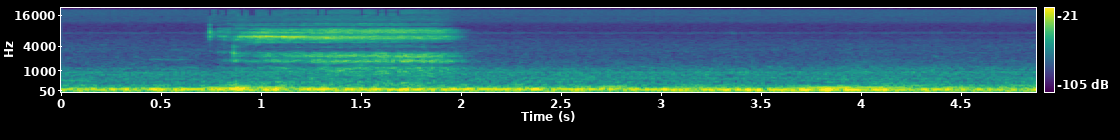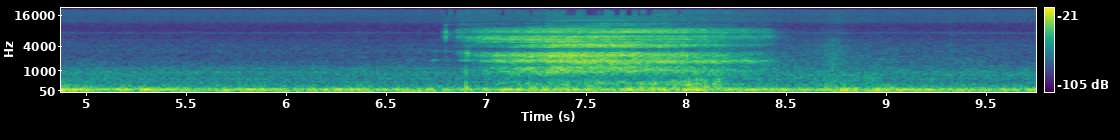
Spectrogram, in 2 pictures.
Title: My Snoring Dog Pt 2... 😂😂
